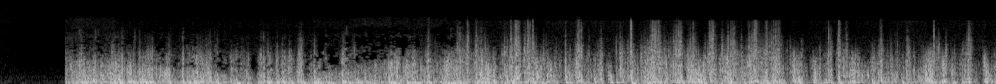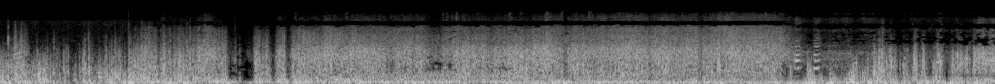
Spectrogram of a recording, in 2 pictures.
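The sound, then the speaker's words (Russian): Strong blizzard wind in Ukraine's Odesa region roars steadily and loudly, buffeting the microphone with heavy rumbling gusts, while traffic noise lingers faintly underneath throughout. “В Украине сегодня бушует метель, она началась с юга и больше всего задела Одесский регион.”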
